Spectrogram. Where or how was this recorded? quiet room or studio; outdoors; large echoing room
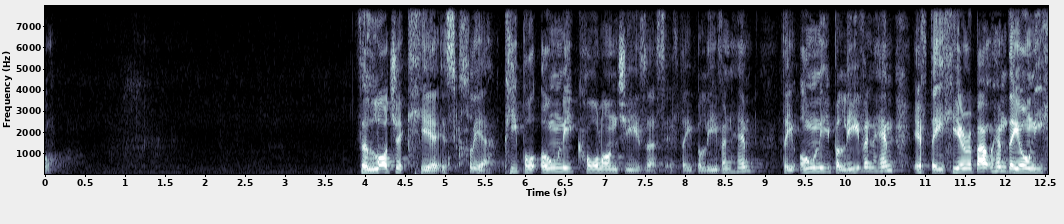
large echoing room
